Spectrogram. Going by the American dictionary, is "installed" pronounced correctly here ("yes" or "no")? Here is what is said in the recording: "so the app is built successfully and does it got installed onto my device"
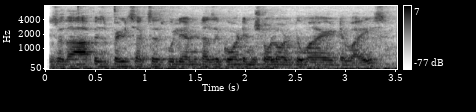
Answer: no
